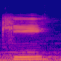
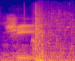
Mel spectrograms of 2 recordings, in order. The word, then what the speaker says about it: qi: I think that's pronounced key. Chi.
